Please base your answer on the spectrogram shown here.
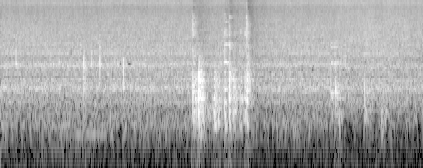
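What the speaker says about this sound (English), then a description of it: "When our beef turned brown, we can add our garlic and the onion." Garlic and onion dropped into browned beef in a hot pan for beef porridge: steady loud sizzle throughout, with a burst of stirring and scraping clatter mid-way.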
